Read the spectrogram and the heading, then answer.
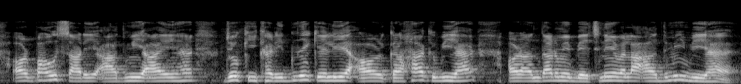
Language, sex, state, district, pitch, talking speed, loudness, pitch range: Hindi, male, Bihar, Purnia, 170 Hz, 185 wpm, -15 LUFS, 155-180 Hz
